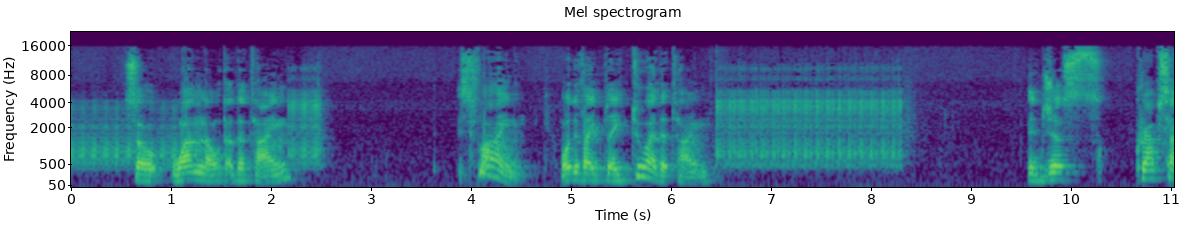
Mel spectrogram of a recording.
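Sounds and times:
distorted synthesizer buzz: 0.0s - 2.7s, 6.4s - 8.5s.

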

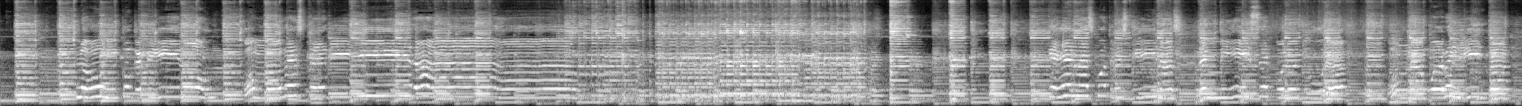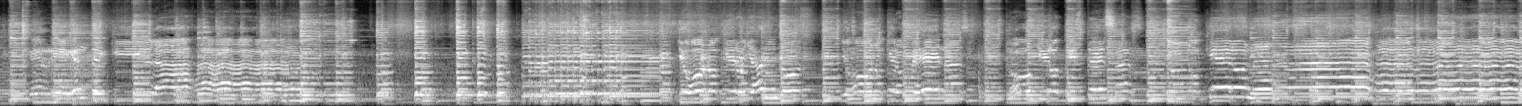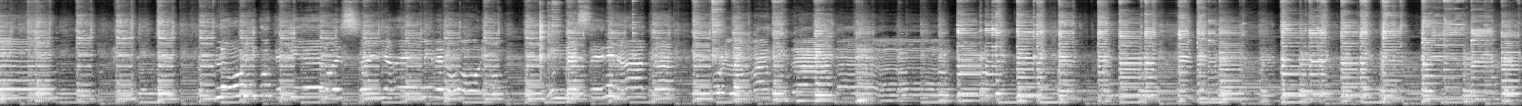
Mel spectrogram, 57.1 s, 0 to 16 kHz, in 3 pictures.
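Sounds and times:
acoustic guitars strumming: 0.0s - 57.0s
men singing with vibrato: 0.8s - 7.2s, 13.0s - 23.2s, 26.8s - 38.9s, 40.7s - 50.0s.

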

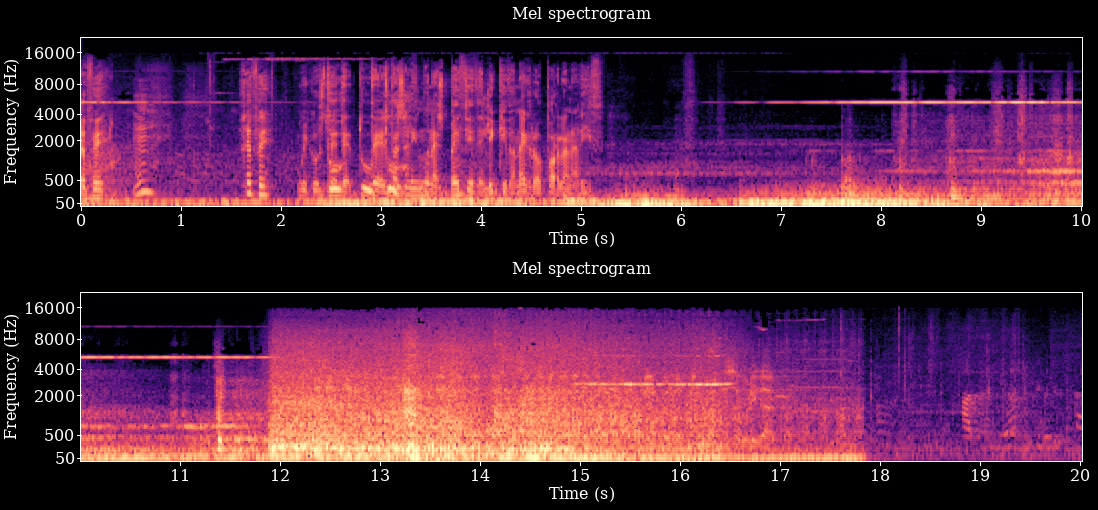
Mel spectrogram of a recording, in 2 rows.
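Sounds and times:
high ringing tone: 0.0s - 2.9s, 6.2s - 14.1s
heavy truck driving: 11.0s - 17.9s.

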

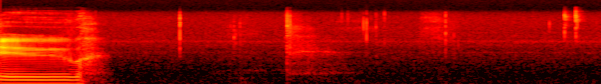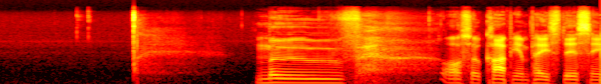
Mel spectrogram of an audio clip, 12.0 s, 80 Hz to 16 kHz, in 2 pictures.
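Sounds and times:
steady low hum: 0.0s - 12.0s
faint computer clicks: 5.5s - 5.9s, 6.7s - 7.5s.

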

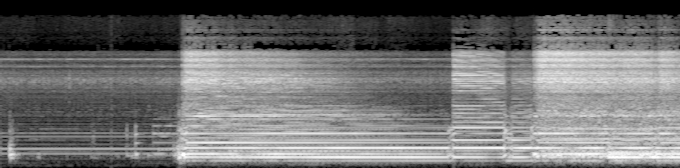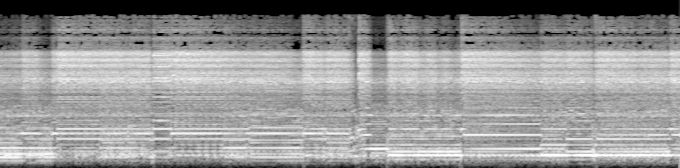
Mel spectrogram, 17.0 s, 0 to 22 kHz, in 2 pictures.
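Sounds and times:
soft picked guitar notes: 1.5s - 17.0s
loud electric guitar chord: 1.6s - 17.0s.

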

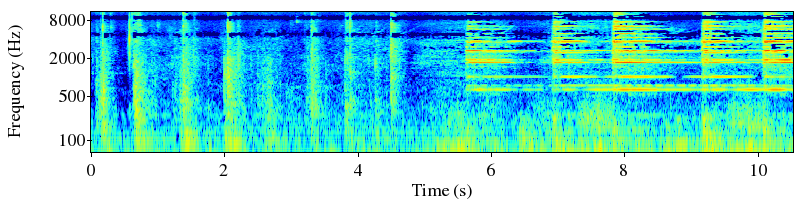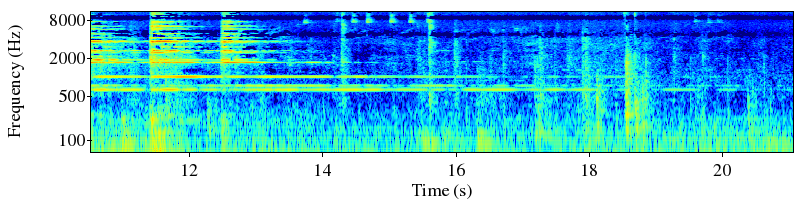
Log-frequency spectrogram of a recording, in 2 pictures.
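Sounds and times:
bell ringing: 5.3s - 19.9s.

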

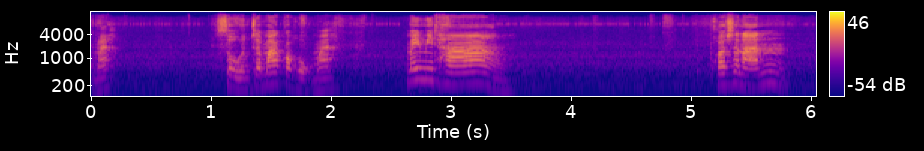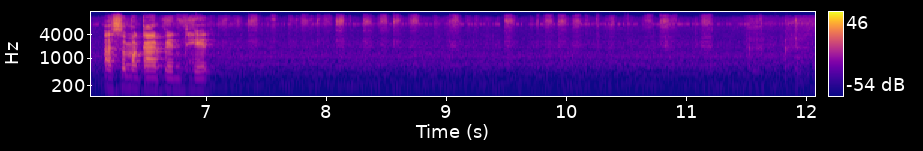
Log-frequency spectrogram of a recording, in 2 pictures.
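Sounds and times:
scratching of handwriting: 7.0s - 11.6s.

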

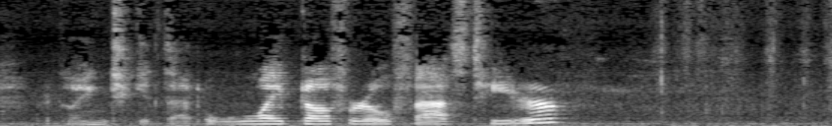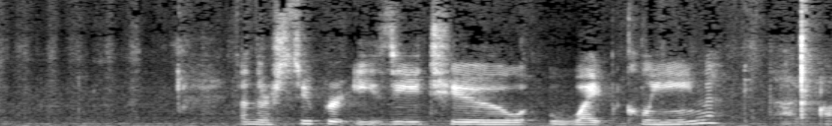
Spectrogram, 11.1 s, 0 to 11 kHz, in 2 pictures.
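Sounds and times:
low steady hum: 0.0s - 11.0s
rubbing and light scratching: 4.2s - 8.3s.

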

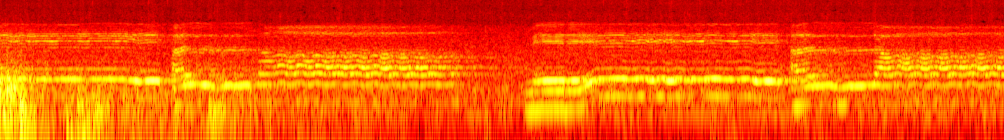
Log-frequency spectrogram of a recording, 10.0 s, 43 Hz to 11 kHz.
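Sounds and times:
rumbling rain-like noise: 0.0s - 10.0s.

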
